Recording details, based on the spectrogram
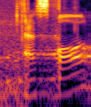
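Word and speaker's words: أَشْقَى: ya al-asq ya maka syin ini ya diucapkan pada lidah bagian tengah ya disebar udara ya menyebar as as begitu ya bukan dihemuskan ya tapi di disebar ya asqo Nah ini asqo qnya baru ditebalkan dan dibaca Dua dua harakat ya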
